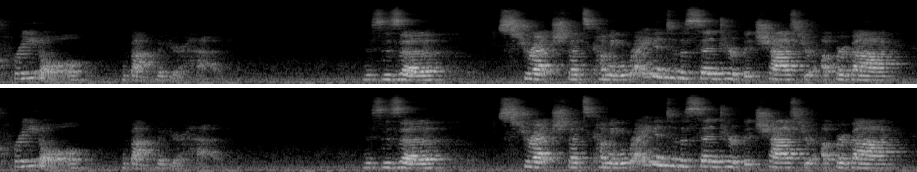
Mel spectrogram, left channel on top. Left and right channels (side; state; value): both; normal; correlation 0.86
